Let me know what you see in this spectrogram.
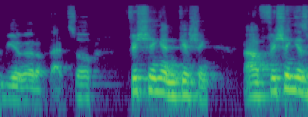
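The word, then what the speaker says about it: phishing: Uh the landscape consists of fishing. Fishing the the pronunciation is same as fishing.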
